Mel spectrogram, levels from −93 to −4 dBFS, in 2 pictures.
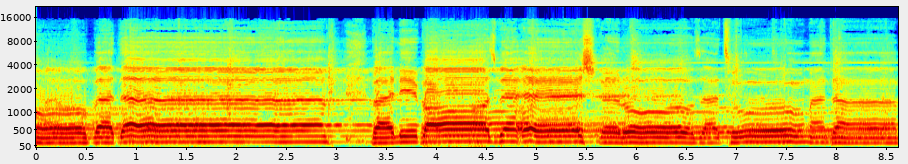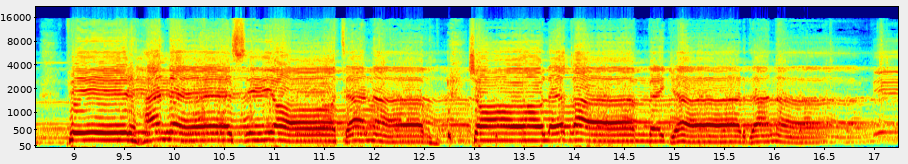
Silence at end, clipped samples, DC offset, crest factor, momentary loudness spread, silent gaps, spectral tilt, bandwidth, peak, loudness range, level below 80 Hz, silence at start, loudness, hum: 0 s; 3%; under 0.1%; 6 dB; 7 LU; none; -4.5 dB/octave; 16.5 kHz; 0 dBFS; 3 LU; -38 dBFS; 0 s; -5 LUFS; none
